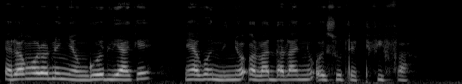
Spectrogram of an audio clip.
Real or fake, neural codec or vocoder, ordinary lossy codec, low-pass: real; none; none; none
